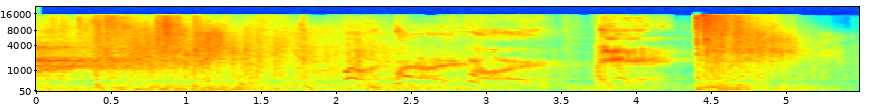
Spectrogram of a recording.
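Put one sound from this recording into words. Video game blows land with sharp hits.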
